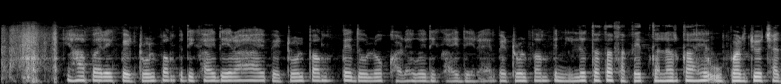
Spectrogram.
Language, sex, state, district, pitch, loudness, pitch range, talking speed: Hindi, female, Chhattisgarh, Korba, 175 Hz, -20 LUFS, 165-180 Hz, 220 wpm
